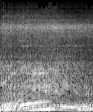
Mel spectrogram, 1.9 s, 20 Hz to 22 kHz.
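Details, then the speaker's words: Honda CB250 bobber after cleaning spark plugs and resetting gaps, freshly completed carb: engine picks up cleanly, sweeping up and down through the revs with no misses or popping; much better, though owner notes a slight flat spot at half throttle. "Much better, much better. That is rideable, guys. If I had a battery for that now, that would be rideable."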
